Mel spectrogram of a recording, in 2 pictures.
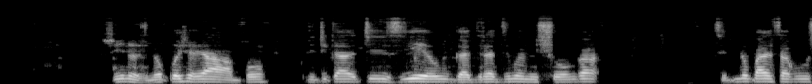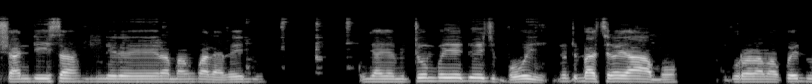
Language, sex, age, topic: Ndau, male, 18-24, health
